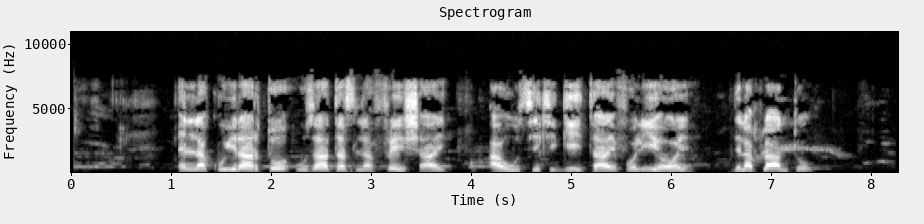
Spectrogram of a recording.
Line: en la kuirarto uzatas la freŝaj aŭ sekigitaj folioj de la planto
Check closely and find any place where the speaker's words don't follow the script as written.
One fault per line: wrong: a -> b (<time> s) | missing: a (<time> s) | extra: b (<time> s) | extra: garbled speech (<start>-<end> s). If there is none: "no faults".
no faults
